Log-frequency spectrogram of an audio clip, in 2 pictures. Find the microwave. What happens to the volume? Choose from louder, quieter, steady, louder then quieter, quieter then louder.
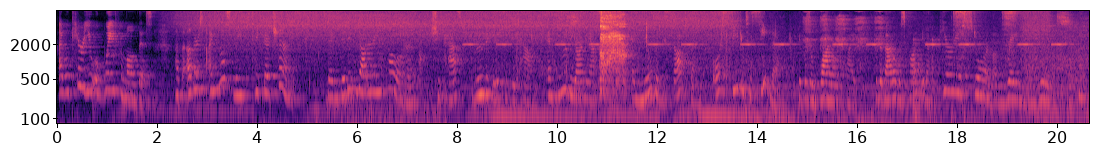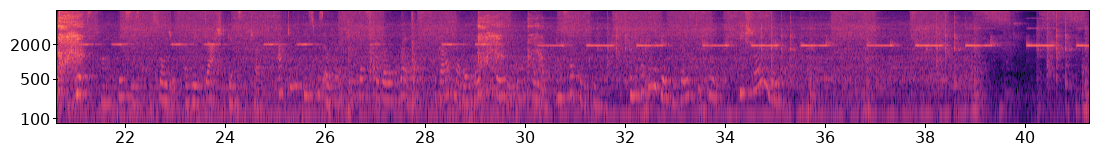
louder.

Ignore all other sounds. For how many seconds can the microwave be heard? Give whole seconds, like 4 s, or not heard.
41 s.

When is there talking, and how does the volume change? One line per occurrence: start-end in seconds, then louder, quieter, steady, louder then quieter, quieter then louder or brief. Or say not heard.
0.0-35.3 steady.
